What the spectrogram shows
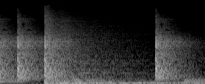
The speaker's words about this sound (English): Do you like the sound of gavels? How about phone books flipped over tabletops? What, what other sounds do you like? Want to hear both gavels and phone books at the same time?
